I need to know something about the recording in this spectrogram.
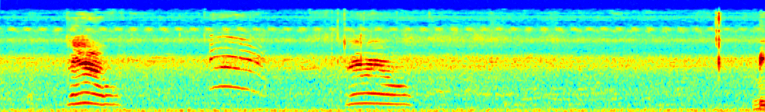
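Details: Loud, hungry crying from a female kitten that was abandoned and wants milk: three short, clear meows in quick succession, each arching then falling in pitch, over a low steady hum.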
